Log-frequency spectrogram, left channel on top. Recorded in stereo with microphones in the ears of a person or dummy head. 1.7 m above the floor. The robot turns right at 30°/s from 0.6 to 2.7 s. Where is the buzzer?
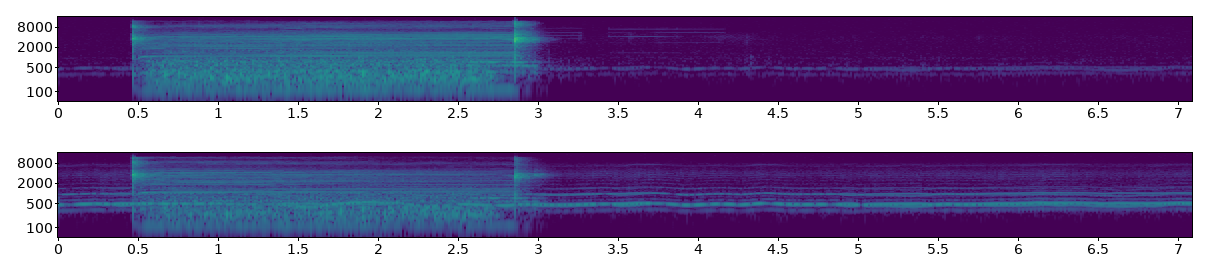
5° right (ahead or behind), 0.9 m; by 3.0 s 50° left (ahead or behind), 0.9 m.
